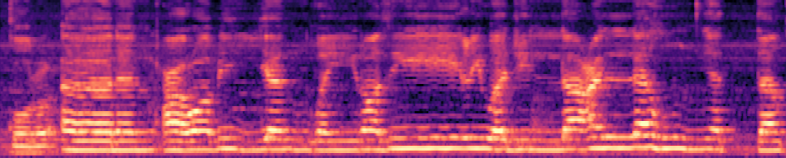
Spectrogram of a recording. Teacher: आगे या साकिन से पहले हर्फ के नीचे ज़ेर है तो इसलिए यहाँ पर अदा होगा, एक अलिफ एंड 2 हरकत के बराबर खींच कर पढ़ेंगे। दो ज़ेर की तनवीन के बाद लाम हर्फ मालूम में से है तो यहाँ पर इदगाम बिला गुन्ना होगा, गुन्ना नहीं करेंगे।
